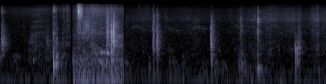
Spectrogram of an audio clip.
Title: loud neck/back crack compilation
